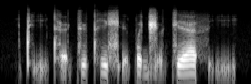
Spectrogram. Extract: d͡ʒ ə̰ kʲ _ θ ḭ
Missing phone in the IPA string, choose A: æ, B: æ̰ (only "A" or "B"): A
